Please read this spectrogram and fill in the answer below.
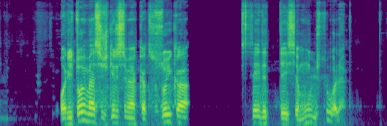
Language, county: Lithuanian, Marijampolė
